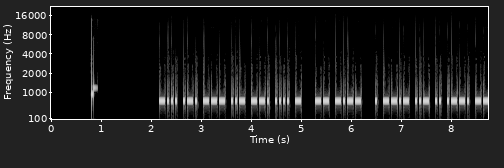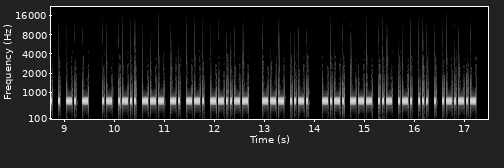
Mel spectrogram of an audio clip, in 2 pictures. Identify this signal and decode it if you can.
Morse code, heard as a keyed tone, about 28 wpm, 700 Hz. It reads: BROUGHT MY EQUIPMENT ALONG, OF COURSE.
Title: Sentences from Top 700 Words 30wpm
